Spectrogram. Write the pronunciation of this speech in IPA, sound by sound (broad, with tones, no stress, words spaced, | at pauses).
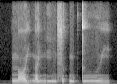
n̪ɔː˧jŋɐ˨˥j ŋiː˨ŋsʊ˧k̚mʊ˨k̚ t̪uː˥j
